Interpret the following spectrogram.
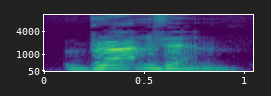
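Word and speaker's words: Branwen: i named it bran branven is how you pronounce it and that is wealth a welsh name for fair raven so it's actually a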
